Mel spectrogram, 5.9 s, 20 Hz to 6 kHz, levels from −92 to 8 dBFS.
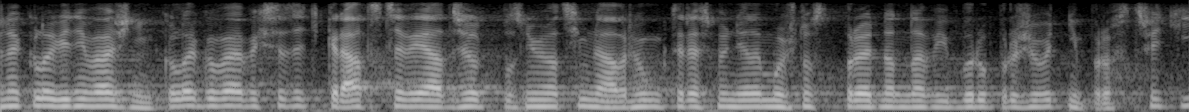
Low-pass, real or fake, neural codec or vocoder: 5.4 kHz; real; none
